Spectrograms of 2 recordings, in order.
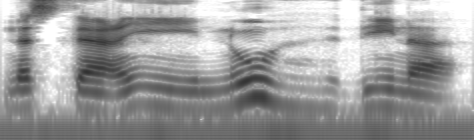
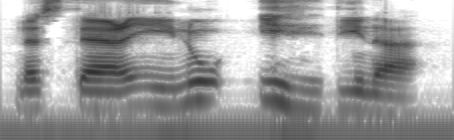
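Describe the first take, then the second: First: The words run together with no glottal stop. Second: A glottal stop is sounded before ihdina. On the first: The speaker calls it right. "Si on lit directement, elle ne sera pas prononcée Hamzat Wasl" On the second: The speaker calls it wrong. "On ne dit pas نستعين اهدنا. Ça c'est faux"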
